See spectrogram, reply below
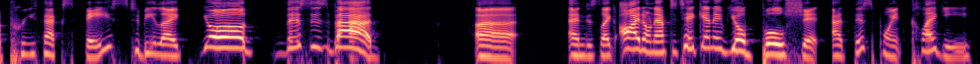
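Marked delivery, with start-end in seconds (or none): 2.0-3.8 high, loud, drawn-out warning; hammed-up protester yell; mock confrontation. Hippie in a prefect's face. 6.2-8.2 raised, higher retort; playfully indignant; mock defiance. Voicing a quarrel at the confrontation.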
